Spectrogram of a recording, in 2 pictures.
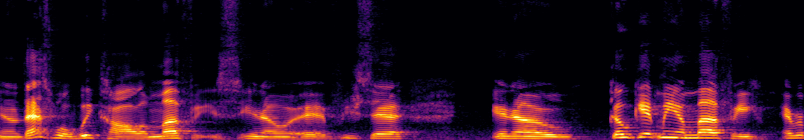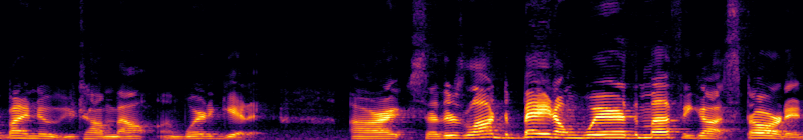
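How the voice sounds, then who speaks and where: With a north Louisiana accent, a woman talks fairly quickly in a fairly low pitch, her tone bright and sharp and her intonation lively. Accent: mild north Louisiana. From Shreveport, north Louisiana. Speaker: YouTuber. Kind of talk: casual chat.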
